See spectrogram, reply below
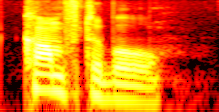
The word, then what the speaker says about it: comfortable: Pas de son on, puisque ce son n'existe pas en anglais. Et ici, l'ensemble C-O-M se prononce come. Et notez que O-R est à peine audible, comfortable, et que c'est la première syllabe qu'il faut frapper. Comfortable. Bon, alors prenons un autre exemple. Si sœur se dit sister, S-I-S-T-E-R, comment dira-t-on « votre sœur a fait un travail remarquable » ?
